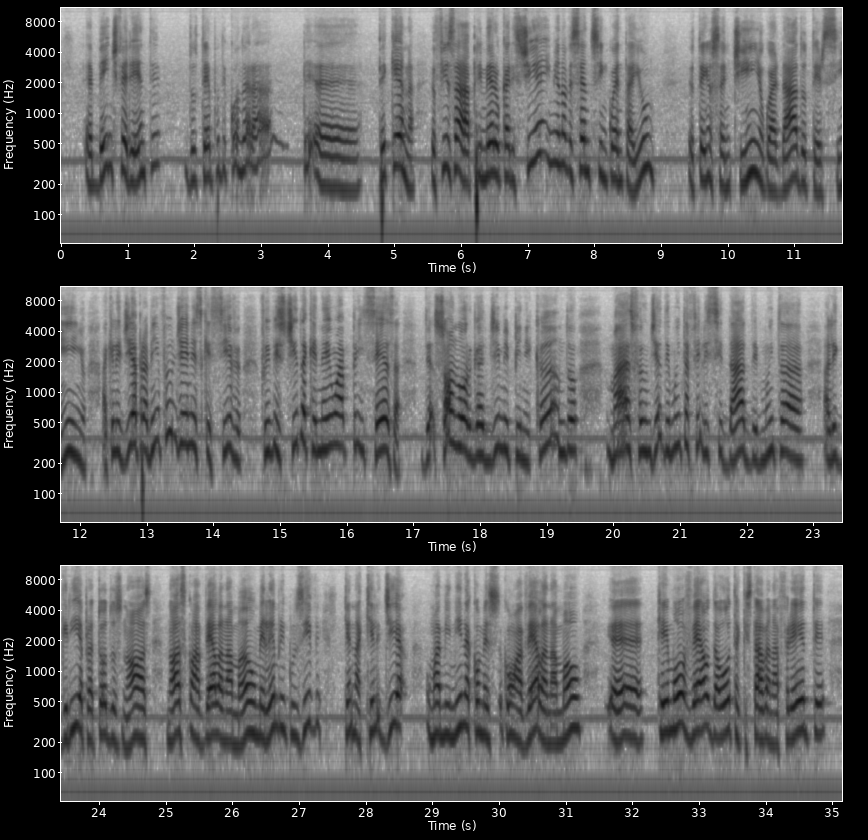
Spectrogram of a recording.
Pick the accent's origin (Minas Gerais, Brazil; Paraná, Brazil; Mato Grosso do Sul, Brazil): Paraná, Brazil; Foz do Iguaçu; born there; Eu nasci aqui em Foz do Iguaçu num domingo, quando tocava o sino da igreja.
